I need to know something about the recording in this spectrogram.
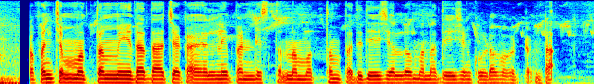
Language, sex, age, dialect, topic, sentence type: Telugu, male, 25-30, Central/Coastal, agriculture, statement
